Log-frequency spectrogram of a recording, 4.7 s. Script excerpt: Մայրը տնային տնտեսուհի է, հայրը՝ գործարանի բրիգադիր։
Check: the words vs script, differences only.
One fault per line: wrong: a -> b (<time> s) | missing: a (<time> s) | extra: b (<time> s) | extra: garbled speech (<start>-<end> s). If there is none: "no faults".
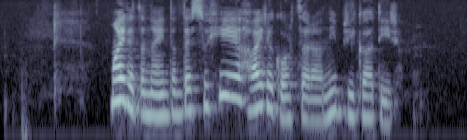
no faults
